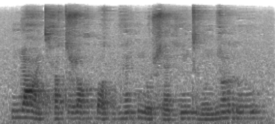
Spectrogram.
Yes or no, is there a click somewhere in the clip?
no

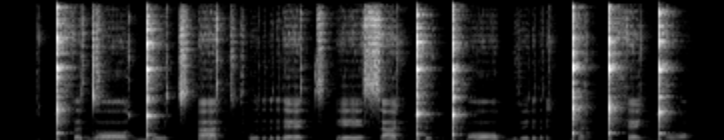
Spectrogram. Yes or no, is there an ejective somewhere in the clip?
yes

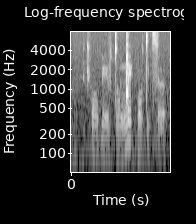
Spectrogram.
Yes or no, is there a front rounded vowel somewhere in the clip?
no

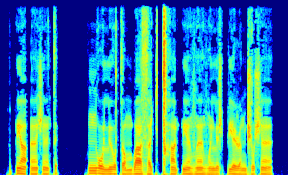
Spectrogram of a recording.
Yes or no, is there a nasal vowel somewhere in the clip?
yes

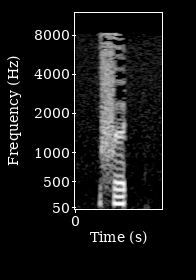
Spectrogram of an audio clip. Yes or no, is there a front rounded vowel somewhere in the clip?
no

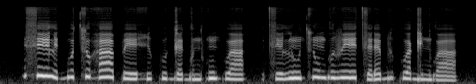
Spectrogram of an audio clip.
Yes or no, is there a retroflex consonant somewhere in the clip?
no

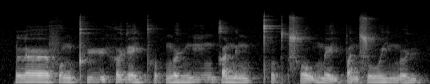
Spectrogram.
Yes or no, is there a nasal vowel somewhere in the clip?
no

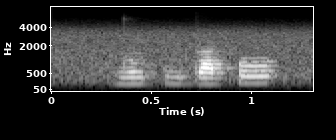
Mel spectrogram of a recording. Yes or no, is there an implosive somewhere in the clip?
no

